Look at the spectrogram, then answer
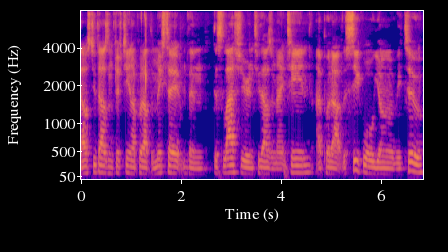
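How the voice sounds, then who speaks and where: In a normal speaking voice with an American accent, a man speaks at a moderate pace and medium pitch with ordinary pitch variation and hardly any pauses. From Nebraska, US Midwest. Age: 20s. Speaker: rapper. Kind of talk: casual chat.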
